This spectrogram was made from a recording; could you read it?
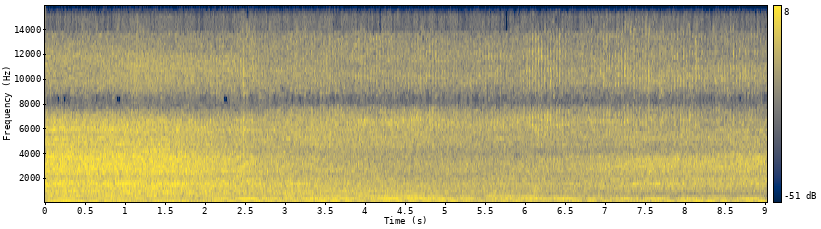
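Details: Cub Cadet ZTS2 zero-turn mower, twin cylinder, running after a coil fix (it used to drop a cylinder after about 5 minutes): steady, even speed and constant hum with no stumbling or dropped cylinder; healthy.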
